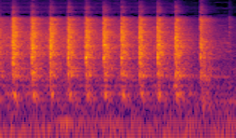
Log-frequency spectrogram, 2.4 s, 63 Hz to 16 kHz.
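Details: Freshly assembled Lifan KPR 200 motorcycle, tank shipped bone-dry and just filled, cranked with the clutch in: even starter cranking at about five to six beats a second for two seconds, never firing. Cranks but won't start.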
